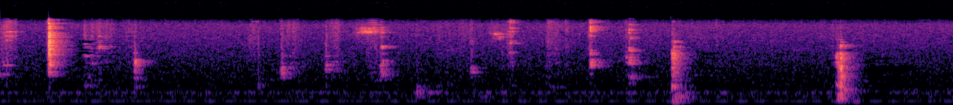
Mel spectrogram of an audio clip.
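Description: Tarot cards being handled and shuffled by hand: faint scattered clicks and taps of card against card, with two louder taps near the end.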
